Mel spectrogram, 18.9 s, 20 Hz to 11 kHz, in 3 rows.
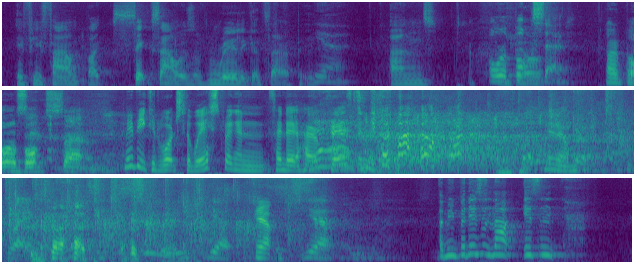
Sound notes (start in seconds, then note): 9.7 all laugh; 10.6 applause; 12.8 all murmuring in agreement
